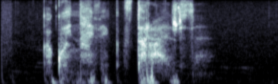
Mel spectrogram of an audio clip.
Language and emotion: Russian, neutral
